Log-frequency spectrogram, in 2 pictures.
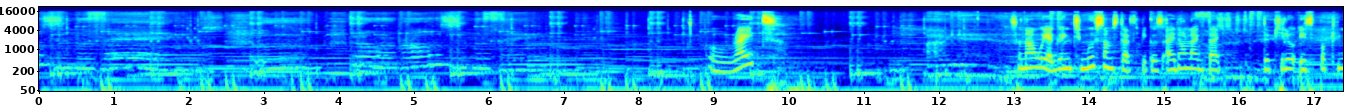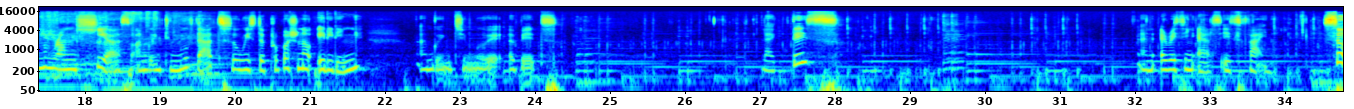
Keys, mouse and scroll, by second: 1.1 z, 1.9 s, 3.3 z, 3.7-6.3 middle drag, 6.9 s, 7.7-11.1 middle drag, 11.8 scroll up 1, 12.0 middle click, 13.4 KP_7, 15.9 Tab, 20.3-22.6 drag, 22.6 g, 27.2-28.8 middle drag, 28.8 a, 32.8 middle click, 34.0 middle click.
